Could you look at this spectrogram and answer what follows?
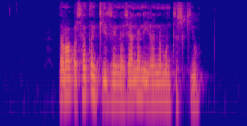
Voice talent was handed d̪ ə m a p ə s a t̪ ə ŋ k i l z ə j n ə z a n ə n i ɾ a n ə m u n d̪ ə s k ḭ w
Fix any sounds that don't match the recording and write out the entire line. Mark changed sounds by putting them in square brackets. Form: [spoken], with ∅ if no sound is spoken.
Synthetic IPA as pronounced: d̪ ə m a p ə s a t̪ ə ŋ k i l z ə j n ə [ʒ] a n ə n i ɾ a n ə m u n [t̪] ə s k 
